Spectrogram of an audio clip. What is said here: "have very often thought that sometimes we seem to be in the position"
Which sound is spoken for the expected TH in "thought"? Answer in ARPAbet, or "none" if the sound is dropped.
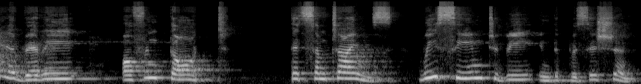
T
